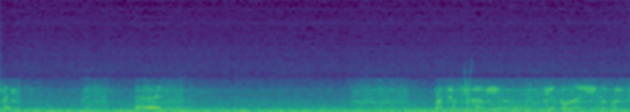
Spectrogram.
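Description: Voices come through a CB radio loudspeaker over AM static.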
